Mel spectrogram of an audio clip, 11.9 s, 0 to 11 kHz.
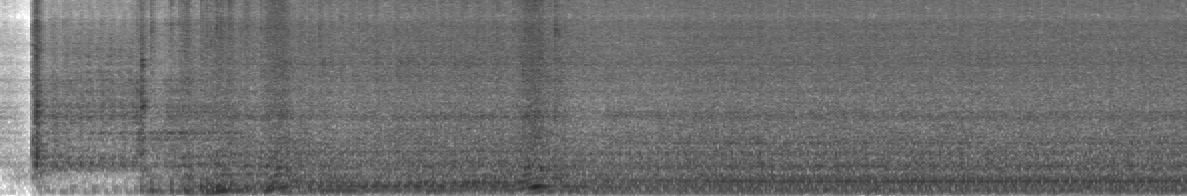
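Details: Vauxhall Viva HC after carburettor rebuild, fuel line flushed of water-contaminated fuel, new filter, running on fresh V-Power 99 octane: cranks briefly, catches and settles into a steady, even idle with a rev blip; normal start and idle.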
